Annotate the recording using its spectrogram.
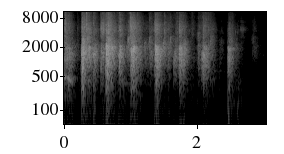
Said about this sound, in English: Amen. Amen. Let's clap. Amen.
